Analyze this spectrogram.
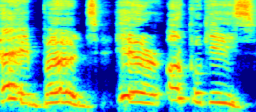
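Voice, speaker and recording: Shouting loudly, a man uses a put-on character voice at an extremely high pitch. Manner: loud shout.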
